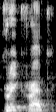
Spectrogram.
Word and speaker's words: regret: first list the word regret is developed right and for this verse you need to stretch the second syllable credit okay regret okay and this is the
